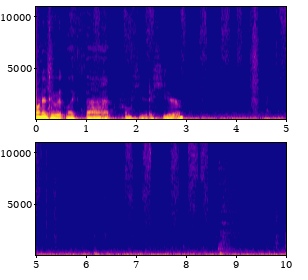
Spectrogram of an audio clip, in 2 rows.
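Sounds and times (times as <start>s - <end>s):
paintbrush strokes: 0.0s - 5.6s, 6.7s - 8.6s
low steady hum: 0.0s - 10.0s.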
